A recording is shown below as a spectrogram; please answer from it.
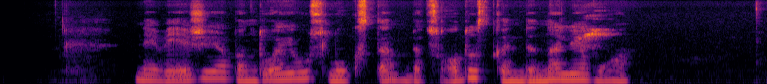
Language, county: Lithuanian, Vilnius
